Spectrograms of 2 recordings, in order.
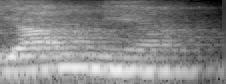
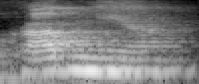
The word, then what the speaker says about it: Jamnia: inspirados, fue en el concilio de Yamnia o Jamnia, como ustedes quieran pronunciarlo.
